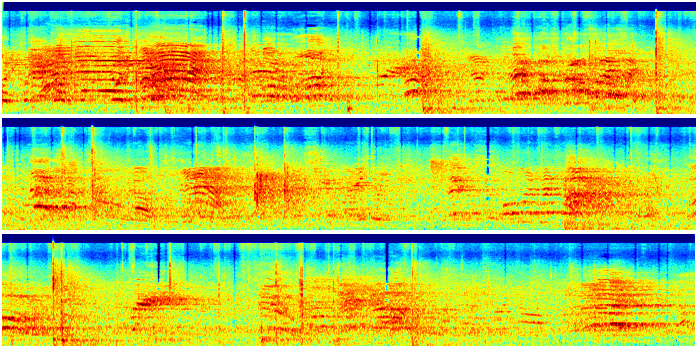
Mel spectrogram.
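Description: A rubber ball bounces on a hard floor.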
